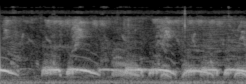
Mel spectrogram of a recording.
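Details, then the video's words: A spotted dove in song training sings a run of soft, hollow, arched coos, about six in three seconds, over a faint low background rumble. "Training Spotted Dove, Sound spotted dove training singing so love."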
